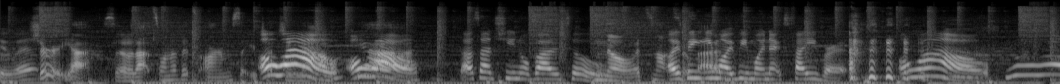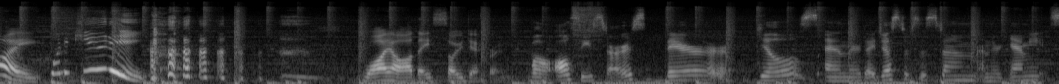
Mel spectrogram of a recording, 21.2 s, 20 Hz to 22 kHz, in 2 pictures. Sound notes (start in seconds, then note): 12.1 laughter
